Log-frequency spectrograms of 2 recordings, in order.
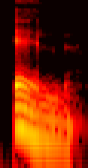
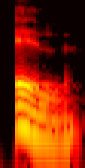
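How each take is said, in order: The two takes are said the same way.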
